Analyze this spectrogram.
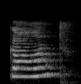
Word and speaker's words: can't: Well, कांट और कैंट दोनों ही correct pronunciation है, बट we Indians follow the British pronunciation, so we call it या we pronounce it कांट.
